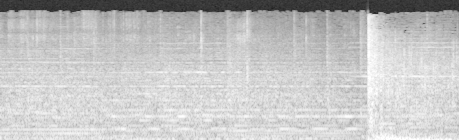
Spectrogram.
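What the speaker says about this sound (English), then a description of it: "you can literally hear the firing of the cannons" A steady loud rumble of machinery, then a sudden heavy boom near the end like a cannon shot, with the sound staying louder afterward, in the Saxony Magazin exhibit in Dresden.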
